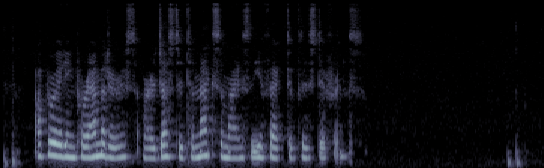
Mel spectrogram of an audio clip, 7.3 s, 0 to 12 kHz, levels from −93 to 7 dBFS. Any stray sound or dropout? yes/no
no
